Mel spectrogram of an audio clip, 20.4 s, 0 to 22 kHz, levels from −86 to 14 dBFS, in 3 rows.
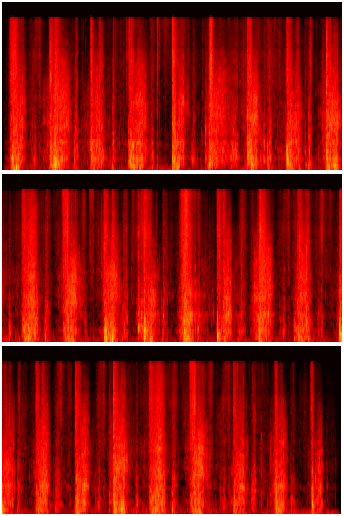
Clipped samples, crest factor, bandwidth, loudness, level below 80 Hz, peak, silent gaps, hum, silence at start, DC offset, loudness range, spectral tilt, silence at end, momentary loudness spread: under 0.1%; 26 dB; 16 kHz; -33 LUFS; -44 dBFS; -8 dBFS; none; none; 0.1 s; under 0.1%; 3 LU; -3.5 dB/octave; 0.25 s; 16 LU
